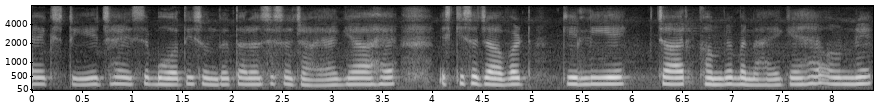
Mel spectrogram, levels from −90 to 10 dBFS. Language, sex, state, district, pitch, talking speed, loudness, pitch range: Hindi, female, Rajasthan, Churu, 225 Hz, 150 wpm, -16 LUFS, 215-230 Hz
